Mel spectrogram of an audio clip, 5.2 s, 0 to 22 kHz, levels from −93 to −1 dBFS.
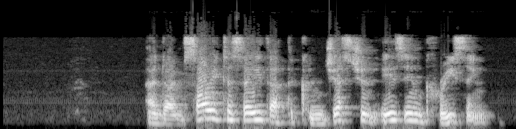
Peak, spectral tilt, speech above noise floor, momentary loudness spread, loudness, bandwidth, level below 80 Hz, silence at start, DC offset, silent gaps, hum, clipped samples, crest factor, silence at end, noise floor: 0 dBFS; -3.5 dB/octave; 46 dB; 8 LU; -10 LUFS; 8.6 kHz; -52 dBFS; 1.45 s; under 0.1%; none; none; under 0.1%; 12 dB; 0.3 s; -56 dBFS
